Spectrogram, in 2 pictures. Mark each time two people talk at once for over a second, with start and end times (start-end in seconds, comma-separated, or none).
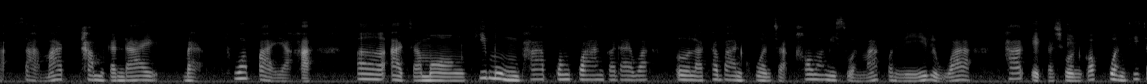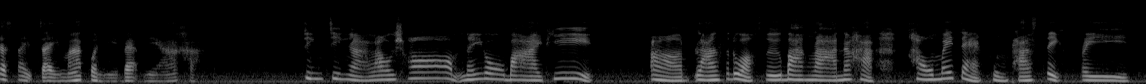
none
